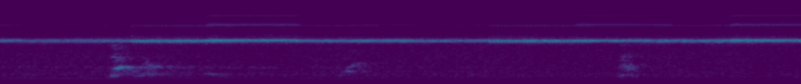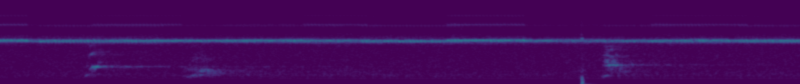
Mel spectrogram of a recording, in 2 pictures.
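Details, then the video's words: Crickets sing through a summer night in a continuous piercing trill. Lower chirping calls come in scattered bursts, and one sharp click is heard near the end. "ЗВУКИ ЛЕТНЕЙ НОЧИ. ПОЮТ СВЕРЧКИ."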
